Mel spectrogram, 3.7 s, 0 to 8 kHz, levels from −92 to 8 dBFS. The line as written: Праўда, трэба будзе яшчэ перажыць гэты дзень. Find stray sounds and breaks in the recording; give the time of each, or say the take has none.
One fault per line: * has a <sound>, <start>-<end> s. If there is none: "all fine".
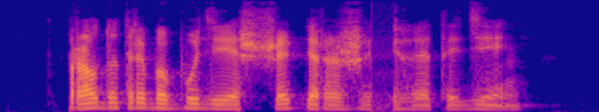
* has a dropout, 2.3-2.5 s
